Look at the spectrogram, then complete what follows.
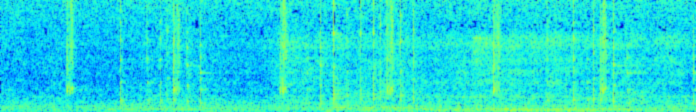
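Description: Near silence with faint, scattered light clicks and taps from a makeup applicator and a plastic eyeshadow palette being handled.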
